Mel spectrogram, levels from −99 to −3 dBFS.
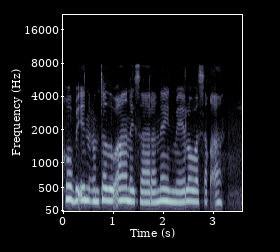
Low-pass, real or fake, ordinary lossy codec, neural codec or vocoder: none; real; none; none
